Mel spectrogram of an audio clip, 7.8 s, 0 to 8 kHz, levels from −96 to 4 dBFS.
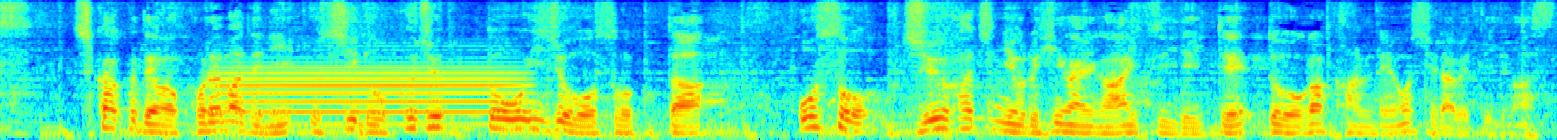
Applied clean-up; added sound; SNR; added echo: none; Wind instrument, woodwind instrument; 4 dB; reverberation time 2.7 s.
